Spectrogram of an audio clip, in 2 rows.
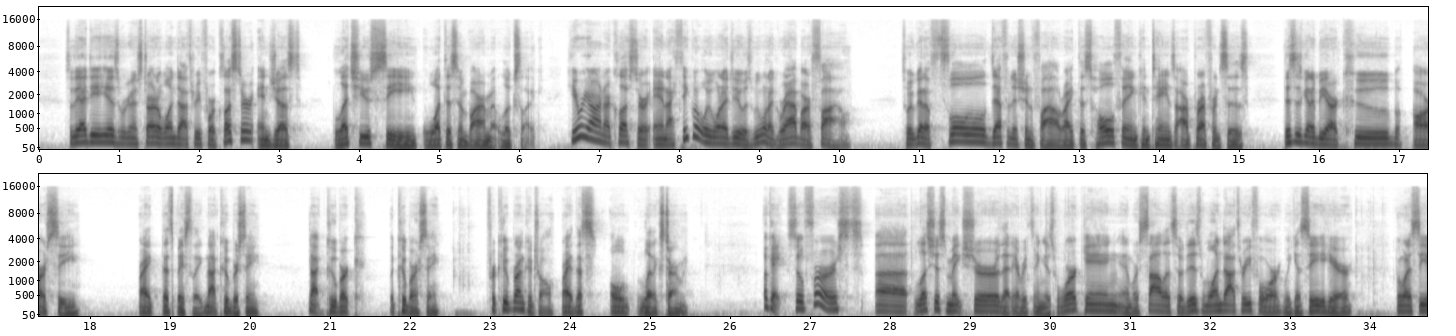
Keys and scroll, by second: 8.0 alt+Tab, 16.4 ctrl+c, 22.4 alt+Tab.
